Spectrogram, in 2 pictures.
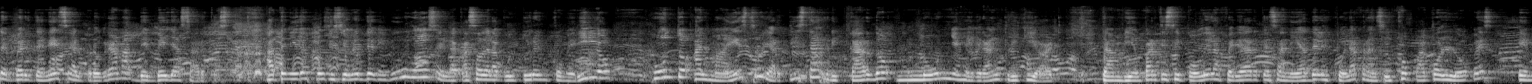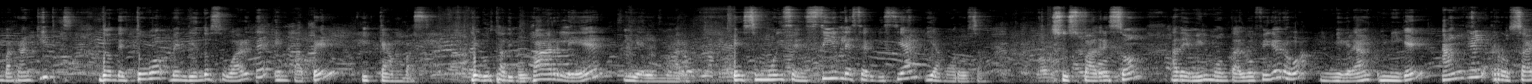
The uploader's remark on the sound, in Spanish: Tras la invitación que nos hicieran el Comité Organizador del Festival La Loma del Tamarindo a poder ir a grabar parte del Festival. Llegó al Festival y pudo grabar parte del evento, además de varias entrevistas.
